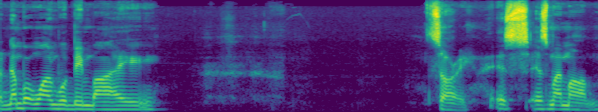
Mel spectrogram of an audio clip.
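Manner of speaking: getting emotional, voice catching. Answering a question about personal heroes, getting choked up. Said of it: "sorry, it's emotional".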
